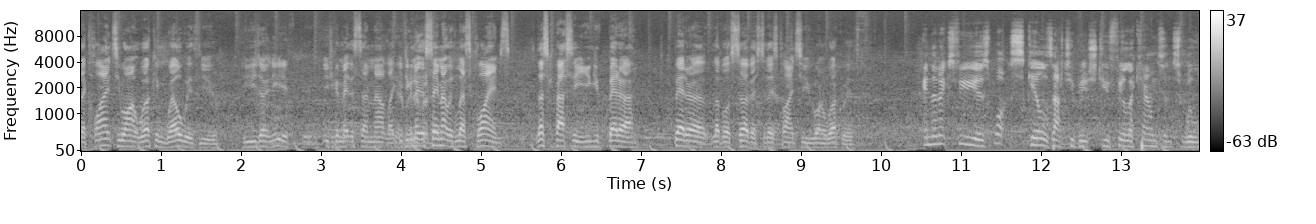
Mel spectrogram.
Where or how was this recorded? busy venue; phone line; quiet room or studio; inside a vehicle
busy venue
